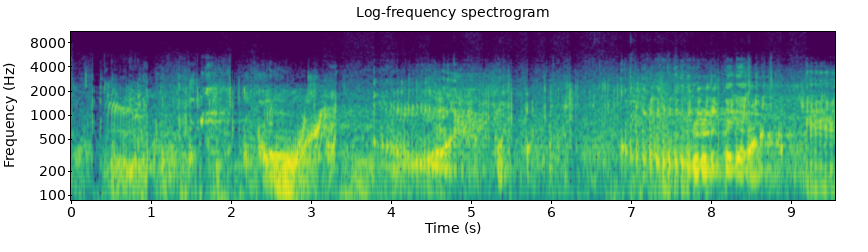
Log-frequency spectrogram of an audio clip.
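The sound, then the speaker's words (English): Humpback whale calls played underwater by researchers talking to whales: a series of long, swooping moans and rising-falling cries, fairly loud and continuous, layered over a steady wash of hissing water noise, with no voices. “That's the sound of researchers talking to whales.”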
